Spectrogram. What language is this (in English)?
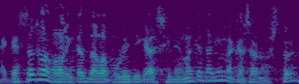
Catalan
